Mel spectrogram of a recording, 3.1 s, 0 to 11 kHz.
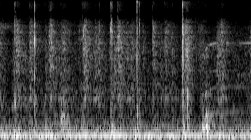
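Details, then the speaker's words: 2001 Honda CBR929 with aftermarket Chinese ignition, key on after diode fix: low steady hum from the tank under light ticks; fuel pump now primes, which it did not before (bike wouldn't start). "I don't know if you can hear, but now you hear my um gas tank powering up. Before it wasn't doing that."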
